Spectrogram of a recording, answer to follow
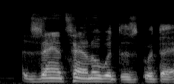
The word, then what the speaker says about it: Xantana: Is Zantana or Santana? Zantana with the with the X.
